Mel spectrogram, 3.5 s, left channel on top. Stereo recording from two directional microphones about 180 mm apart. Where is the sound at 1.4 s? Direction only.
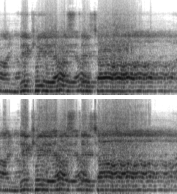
45° left (ahead or behind).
